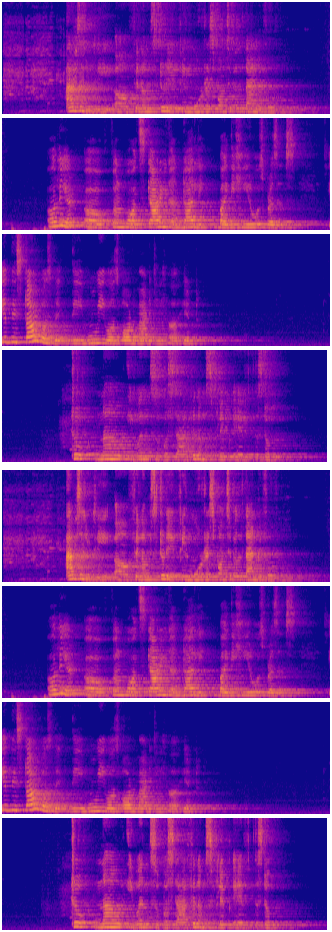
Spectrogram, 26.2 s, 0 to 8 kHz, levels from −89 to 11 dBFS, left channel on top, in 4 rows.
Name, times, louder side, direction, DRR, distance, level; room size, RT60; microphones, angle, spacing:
voice 1, 0.0-1.2 7.5-12.4 13.1-16.9, left 1 dB, 15° left, 7 dB, 1.1 m, -24 dB
voice 2, 1.3-5.5 21.1-25.0, right 3 dB, 55° right, 3 dB, 2.6 m, -25 dB
23.5 x 18.0 x 9.5 m, 2.4 s
head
